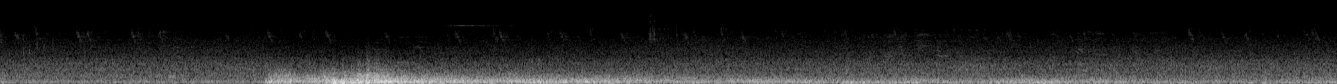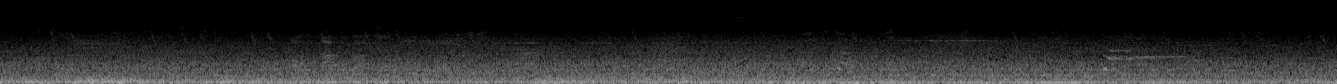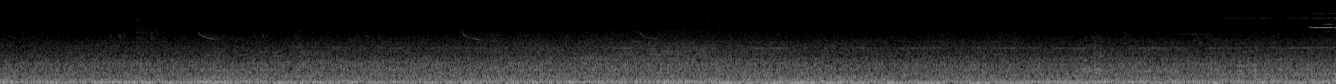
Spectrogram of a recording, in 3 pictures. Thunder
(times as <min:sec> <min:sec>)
0:02.6 0:10.8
